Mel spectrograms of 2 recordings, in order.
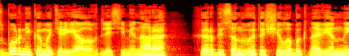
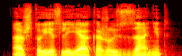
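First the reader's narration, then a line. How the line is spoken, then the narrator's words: Quiet question. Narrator (Russian): тихо спросил Митч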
